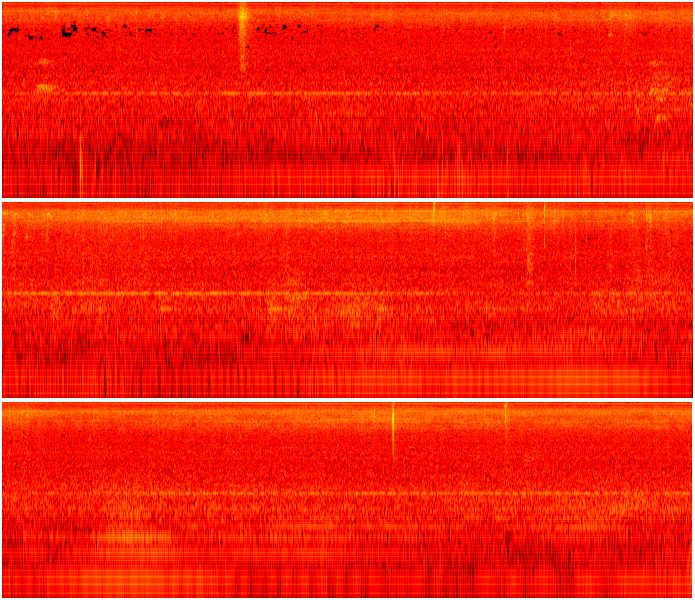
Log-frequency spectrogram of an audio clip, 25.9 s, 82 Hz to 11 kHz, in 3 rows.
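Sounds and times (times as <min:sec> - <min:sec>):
low mechanical hum: 0:00.0 - 0:25.9
held tones: 0:00.6 - 0:18.6.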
